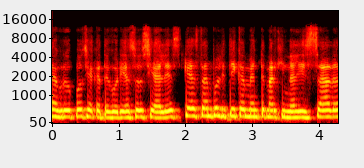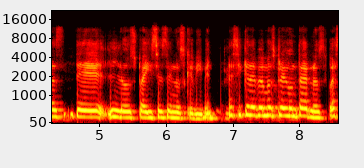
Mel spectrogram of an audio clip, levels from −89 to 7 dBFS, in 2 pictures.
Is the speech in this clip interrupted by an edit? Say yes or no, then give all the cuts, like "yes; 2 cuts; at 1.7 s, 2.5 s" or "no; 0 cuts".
no; 0 cuts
